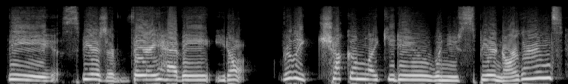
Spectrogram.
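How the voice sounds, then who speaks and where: A woman speaks in a casual, conversational way as an interview guest. She explains things eagerly in an average-pitched voice. The sound is dry, with very little room in it. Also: no room sound, poor audio. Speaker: podcast guest.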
